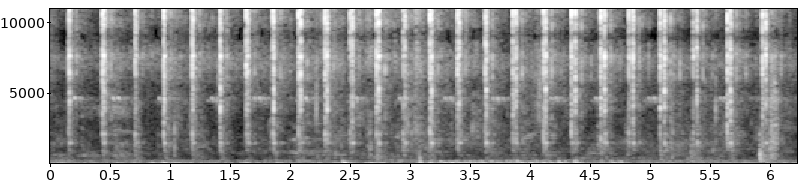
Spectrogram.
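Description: A Honda HRC 216 gas lawn mower engine runs steadily with a fast, regular ticking clatter over a low rumble, moderately loud and close with no talk.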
